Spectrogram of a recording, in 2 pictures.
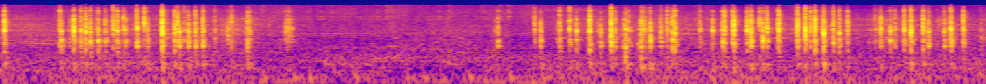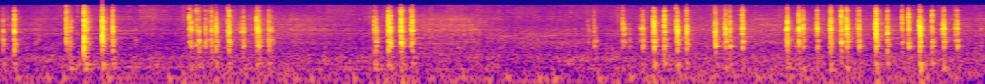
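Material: Plastic.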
